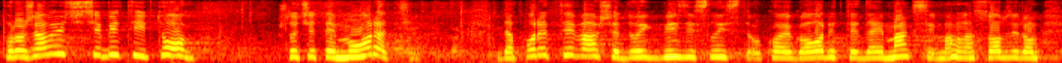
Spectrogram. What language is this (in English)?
Serbian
